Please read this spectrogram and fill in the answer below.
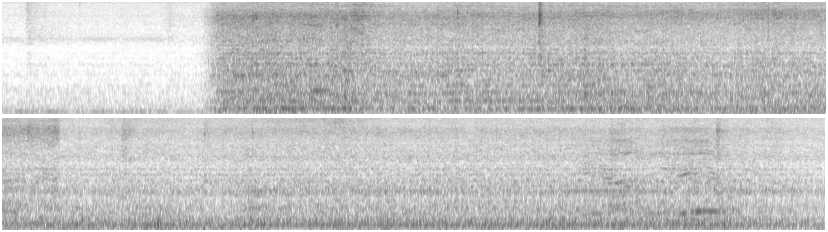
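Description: Rescue-site sound: a vehicle engine running along with the voices of many people. It cuts in suddenly about a second in and then holds steady.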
